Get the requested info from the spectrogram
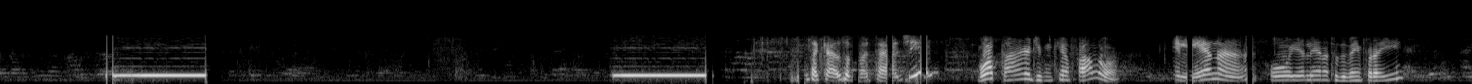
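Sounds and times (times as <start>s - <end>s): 
telephone tones during a call transfer on a switchboard line: 1.1s - 2.1s, 6.1s - 7.1s
speech: 8.1s - 14.2s.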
